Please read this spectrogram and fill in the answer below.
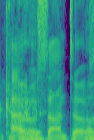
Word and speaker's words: Cairo Santos: Santa's Santos how you say his name yeah Cairo Santos on the other side my Brazilian brother the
